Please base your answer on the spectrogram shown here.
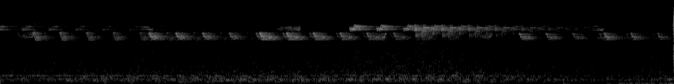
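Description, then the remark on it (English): Continuous high-pitched bird chirping fills a greenhouse, a steady rapid stream of overlapping tweets with no pauses, moderately loud over a low background hum. “it's also a nice atmosphere if you walk through a greenhouse and you hear this constant chirping of the birds.”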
